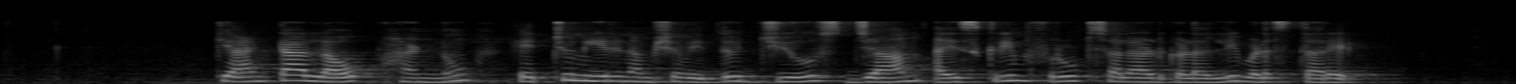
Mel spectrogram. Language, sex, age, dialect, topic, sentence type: Kannada, female, 25-30, Mysore Kannada, agriculture, statement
